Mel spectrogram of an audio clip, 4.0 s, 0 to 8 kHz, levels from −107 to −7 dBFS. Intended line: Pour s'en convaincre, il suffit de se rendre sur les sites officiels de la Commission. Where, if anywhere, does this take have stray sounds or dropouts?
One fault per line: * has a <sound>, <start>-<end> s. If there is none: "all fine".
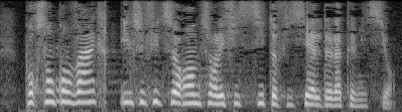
all fine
